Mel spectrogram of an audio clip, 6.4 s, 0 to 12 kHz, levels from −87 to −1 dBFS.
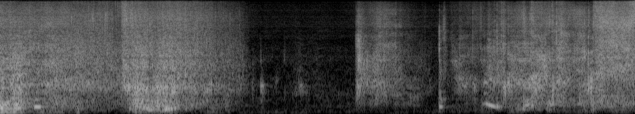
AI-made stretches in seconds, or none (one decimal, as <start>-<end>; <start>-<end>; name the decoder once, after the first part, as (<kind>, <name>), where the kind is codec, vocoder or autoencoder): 0.0-0.7 (codec, SNAC); 2.5-6.4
